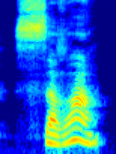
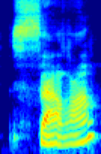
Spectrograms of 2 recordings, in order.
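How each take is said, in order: First: Sarah as "sa-RA"; last syllable stressed. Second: Sarah as "SA-ra"; first syllable stressed. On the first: Teacher correcting to the word for minister, Sarah stressed as "sa-RA". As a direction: land on the end of Sarah, "sa-RA". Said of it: "stressing the last syllable". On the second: Teacher showing the form not meant, Sarah stressed as "SA-ra". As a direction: put the weight up front in Sarah, "SA-ra". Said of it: "not Sarah". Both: Shown as a demonstration.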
